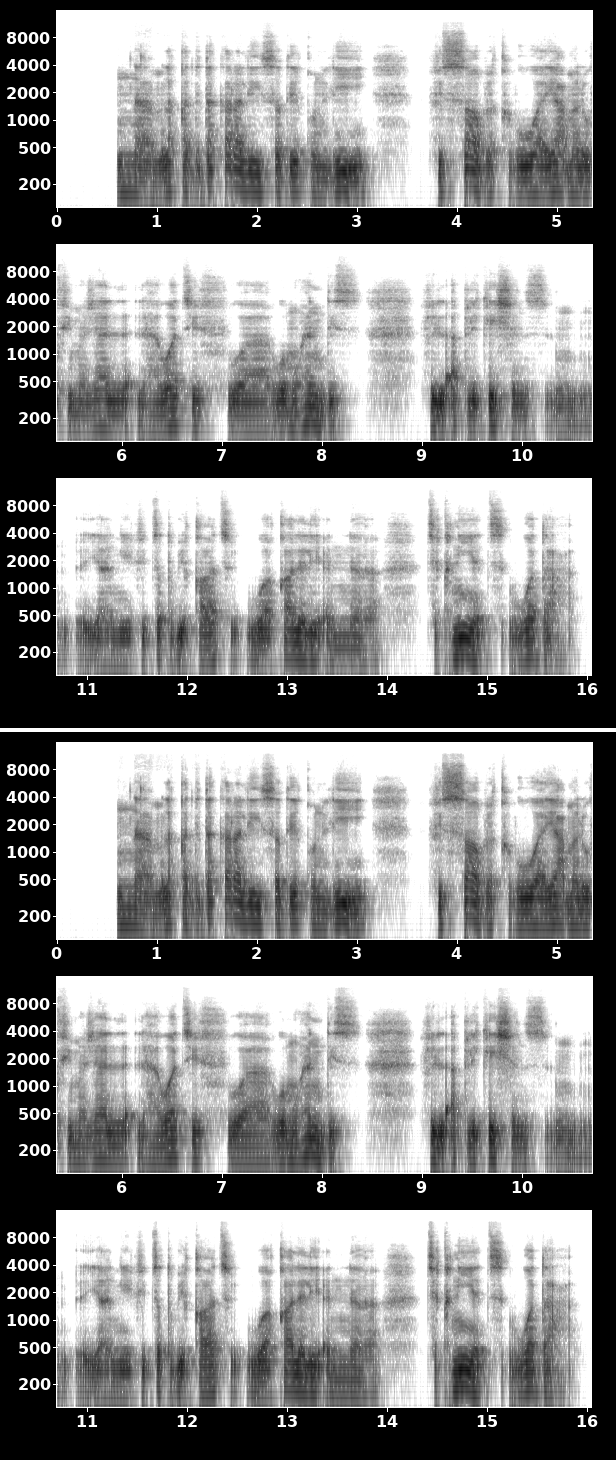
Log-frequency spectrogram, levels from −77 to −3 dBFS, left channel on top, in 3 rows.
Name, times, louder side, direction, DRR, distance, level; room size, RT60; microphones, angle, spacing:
voice 1, 0.6-15.8, right 2 dB, 30° right, 0.4 m, -23 dB
4.6 x 3.3 x 3.1 m
head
